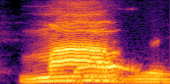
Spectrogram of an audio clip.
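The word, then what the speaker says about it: Māori: Well, and it's pronounced with two syllables. Maori.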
